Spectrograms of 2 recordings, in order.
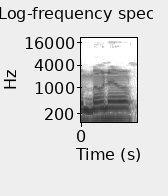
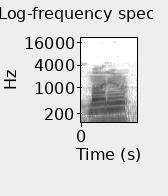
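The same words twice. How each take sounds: First: "mono" said MOH-noh, long first o; long-o pronunciation. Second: "mono" said MAH-noh, open first vowel; open-vowel pronunciation. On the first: Teacher shows class one regional way, "mono" as MOH-noh. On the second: Teacher shows class the other regional way, "mono" as MAH-noh. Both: Shown as a demonstration. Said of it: "depending on where you live".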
